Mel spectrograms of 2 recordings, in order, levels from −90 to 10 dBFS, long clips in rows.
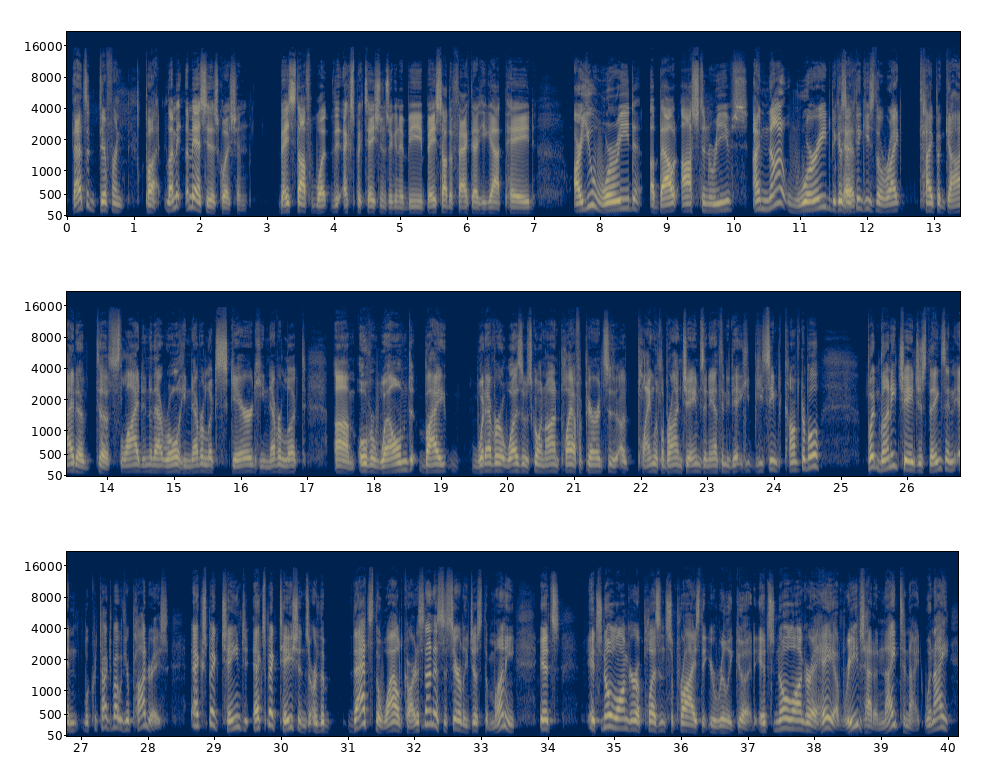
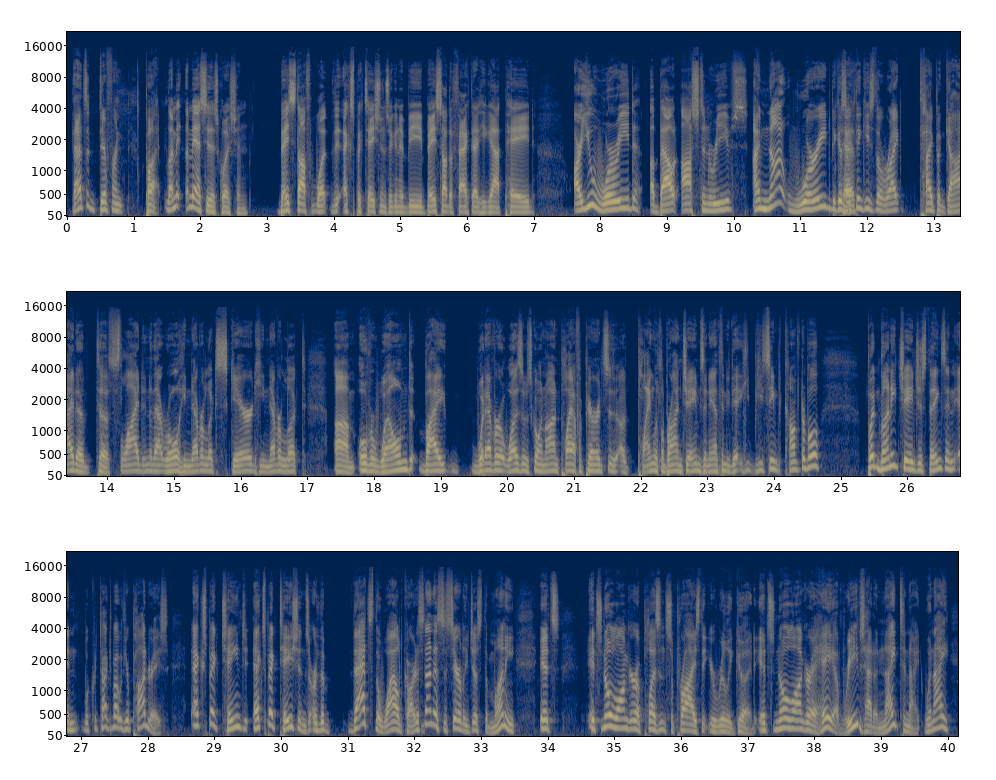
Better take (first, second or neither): second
